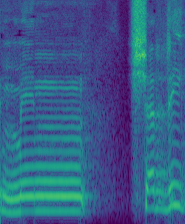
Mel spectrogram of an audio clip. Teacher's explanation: من یہاں پر غنہ کیا جائے گا, اور غنہ ہوگا اکفا والا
